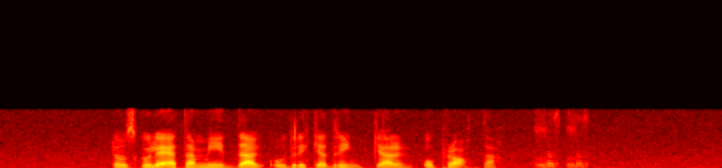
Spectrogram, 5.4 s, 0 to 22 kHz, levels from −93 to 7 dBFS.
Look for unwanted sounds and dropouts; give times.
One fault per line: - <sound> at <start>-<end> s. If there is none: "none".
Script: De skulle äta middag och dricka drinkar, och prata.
- laugh at 4.0-4.4 s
